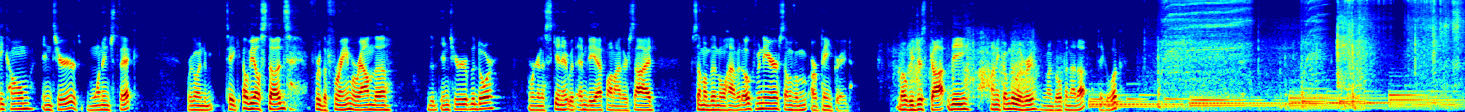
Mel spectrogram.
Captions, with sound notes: an aluminum honeycomb interior, it's one inch thick. We're going to take LVL studs for the frame around the interior of the door, and we're gonna skin it with MDF on either side. Some of them will have an oak veneer, some of them are paint grade. We just got the honeycomb delivery, wanna go open that up, take a look? (drill buzzing) (mellow music)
